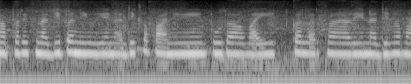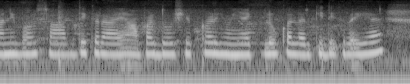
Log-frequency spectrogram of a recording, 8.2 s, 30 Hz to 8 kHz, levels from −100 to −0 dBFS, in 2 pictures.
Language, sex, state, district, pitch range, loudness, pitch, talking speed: Hindi, female, Jharkhand, Sahebganj, 225-235 Hz, -28 LUFS, 230 Hz, 285 wpm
